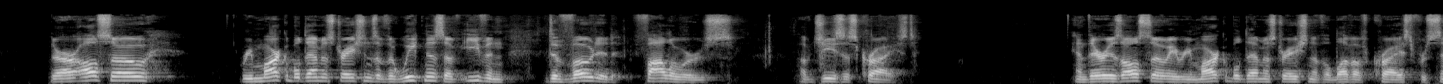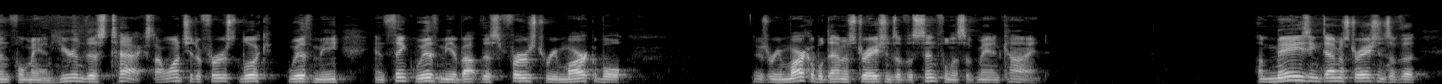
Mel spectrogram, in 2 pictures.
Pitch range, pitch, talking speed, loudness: 115-150 Hz, 130 Hz, 130 wpm, -17 LUFS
